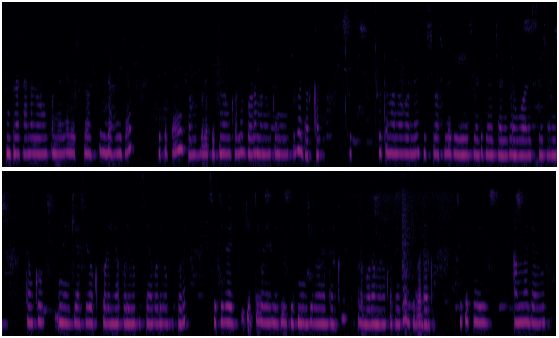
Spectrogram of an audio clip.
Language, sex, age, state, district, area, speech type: Odia, female, 18-30, Odisha, Malkangiri, urban, spontaneous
